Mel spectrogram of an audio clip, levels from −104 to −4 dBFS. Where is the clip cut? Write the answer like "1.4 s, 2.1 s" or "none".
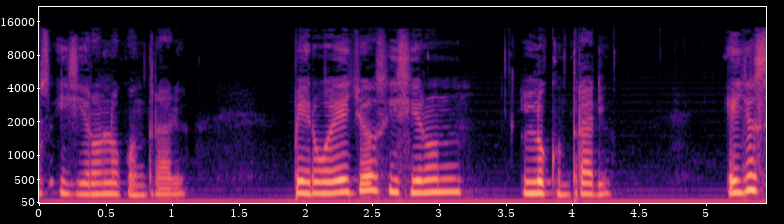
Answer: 1.8 s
